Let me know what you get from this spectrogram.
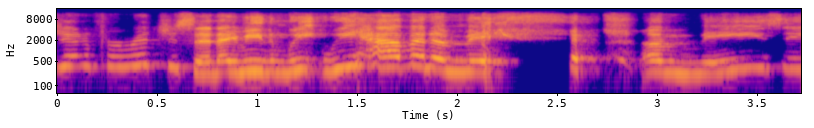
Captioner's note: laughs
